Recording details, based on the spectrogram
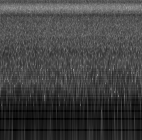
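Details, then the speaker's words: Old Toyota pickup engine at fast idle after start, in neutral with clutch pressed: steady even drone, slightly raised idle, no timing belt slap, knocking or valve ticks; runs perfectly, idle drops as fan clutch slows. "running good no timing belt slap no knocking no valve ticks"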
